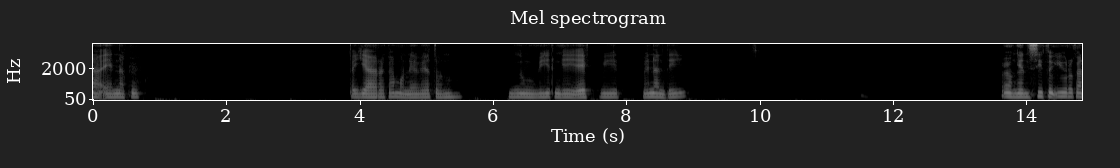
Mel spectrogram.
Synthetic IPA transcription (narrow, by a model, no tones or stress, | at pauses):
aʔenakuk | tajaɾakamo̞ne̞βeato̞num | numβiɾŋɡeek̚βiɾ | menantej | eoŋɡensitoʔiuɾaka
